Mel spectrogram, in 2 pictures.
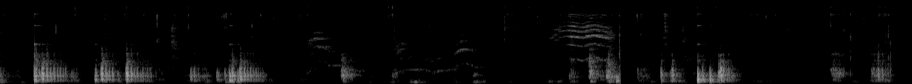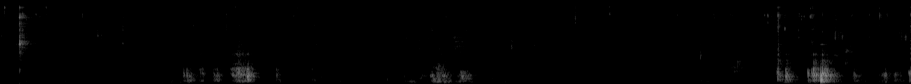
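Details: A female Snow Lynx Bengal pet cat, a loud eater who loves her food, eats noisily, with bursts of chewing and low, murmuring grunts between bites.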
